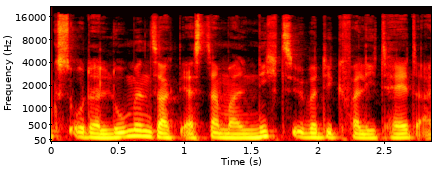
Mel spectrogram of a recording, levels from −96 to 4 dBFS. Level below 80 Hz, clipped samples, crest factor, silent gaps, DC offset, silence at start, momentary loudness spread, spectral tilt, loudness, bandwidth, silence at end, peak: -56 dBFS; under 0.1%; 16 dB; none; under 0.1%; 0 s; 5 LU; -6 dB/octave; -23 LUFS; 17.5 kHz; 0 s; -8 dBFS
